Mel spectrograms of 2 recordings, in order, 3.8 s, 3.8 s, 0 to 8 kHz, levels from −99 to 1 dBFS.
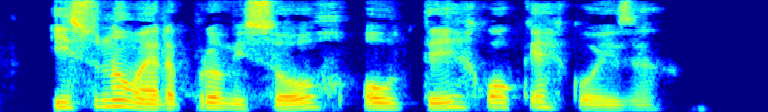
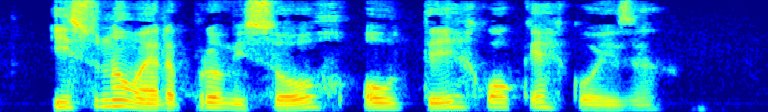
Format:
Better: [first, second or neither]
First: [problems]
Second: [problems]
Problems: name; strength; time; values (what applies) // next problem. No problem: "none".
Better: second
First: noise reduction (neural mask model Resemble Enhance denoiser)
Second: none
